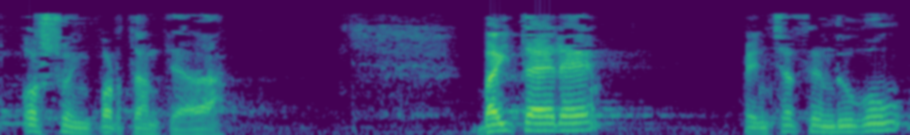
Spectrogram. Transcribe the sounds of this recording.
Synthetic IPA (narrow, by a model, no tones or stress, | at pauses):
o̞so̞impo̞ɾt̪ant̪e̞að̞a | bajt̪ae̞ɾe̞ | pe̞nt͡ʃat͡se̞nd̪uɣu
